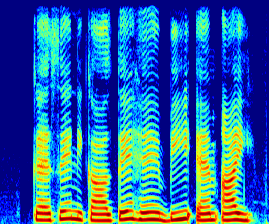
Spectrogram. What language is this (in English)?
Hindi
